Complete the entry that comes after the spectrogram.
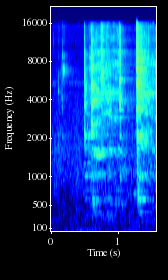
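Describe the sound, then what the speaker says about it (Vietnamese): A spoon stirs sugar into a pot of Vietnamese grass jelly dessert, giving soft scraping and clinking strokes at an uneven pace, close and fairly quiet, with no talking. "mình khuấy cho nó tan đường"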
